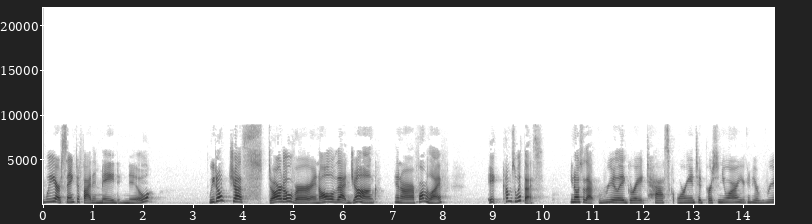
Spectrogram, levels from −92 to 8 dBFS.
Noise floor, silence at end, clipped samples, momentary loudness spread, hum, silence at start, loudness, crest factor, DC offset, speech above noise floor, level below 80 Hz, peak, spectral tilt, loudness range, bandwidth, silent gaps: -68 dBFS; 0 s; under 0.1%; 11 LU; none; 0 s; -21 LUFS; 20 dB; under 0.1%; 48 dB; -76 dBFS; -2 dBFS; -5 dB/octave; 7 LU; 9.2 kHz; none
